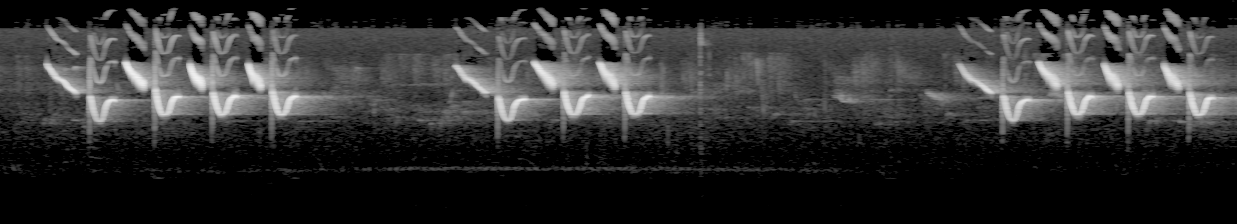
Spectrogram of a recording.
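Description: A Himalayan black-lored tit (Machlolophus xanthogenus), a yellow-and-black bird with a black crest, calls in three clear bursts, each a quick run of bright, sweeping whistled notes repeated several times, with short silent gaps between bursts and no talking.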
